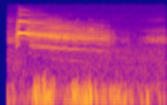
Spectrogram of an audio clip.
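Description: A hawk's single hoarse scream, starting loud and falling in pitch as it fades over about a second and a half, over a low rumble.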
